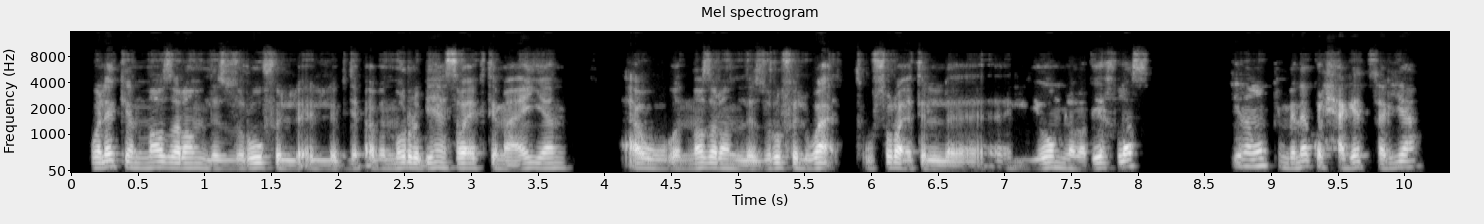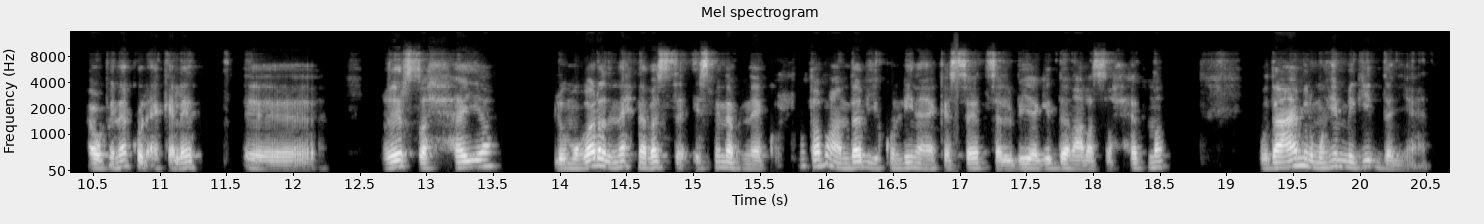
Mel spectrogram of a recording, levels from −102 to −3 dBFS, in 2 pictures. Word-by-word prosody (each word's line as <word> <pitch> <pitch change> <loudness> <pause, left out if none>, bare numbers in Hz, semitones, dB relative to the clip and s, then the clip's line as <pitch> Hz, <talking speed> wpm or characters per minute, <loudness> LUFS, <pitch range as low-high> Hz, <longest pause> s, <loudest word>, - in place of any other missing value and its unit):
ولكن 150 -2 +2
نظرًا 135 -2 +3
للظروف 115 +3 0
ال 160 0 -2
اللي 110 0 -4
بتبقى - - -4
بنمر 130 +4 +2
بيها 135 +2 -1
سواء 130 -1 +5
اجتماعيًا 130 +2 -1 0.4
أو 115 -2 0
نظرًا 130 +2 +3
لظروف 110 +5 -1
الوقت - - +3 0.2
وسرعة 110 - +2
ال 105 -1 -1 0.6
اليوم 140 0 +1
لمّا 110 -2 0
بيخلص، 165 +5 +2 0.6
تلاقينا 175 +1 0
ممكن 185 -8 -6
بناكل 160 +5 0
حاجات 150 0 -1
سريعة 155 +6 -2 0.4
أو - - +7
بناكل - - -1
أكلات - - -1 0.3
آآ - - -3 0.5
غير - - +6
صحية 175 - +1 0.4
لمجرد 120 +3 +5
إن 145 - -5
إحنا 135 -4 0
بس 145 +1 +1
اسمنا 145 +2 +2
بناكل، 115 -1 -6
وطبعًا 175 -7 0
ده 150 - +7
بيكون 125 -4 -8
ليه 140 - -3
انعكاسات 130 +2 -1
سلبية 120 +3 0
جدًا 120 -1 +1
على 110 0 +1
صحتنا، 135 +7 -5 0.7
وده 145 - +5
عامل 180 +2 +4
مُهم 155 +4 -4
جدًا 150 -5 -7
يعني، 105 - -18
135 Hz, 145 wpm, -22 LUFS, 120-155 Hz, 0.7 s, أو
